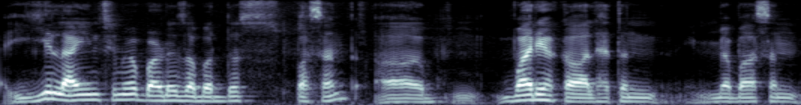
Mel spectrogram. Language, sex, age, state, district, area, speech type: Kashmiri, male, 30-45, Jammu and Kashmir, Anantnag, rural, spontaneous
